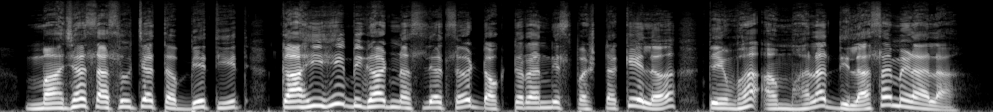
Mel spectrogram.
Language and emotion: Marathi, happy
